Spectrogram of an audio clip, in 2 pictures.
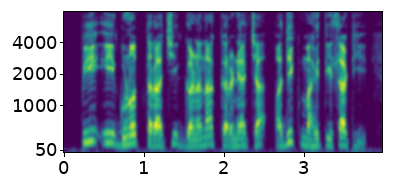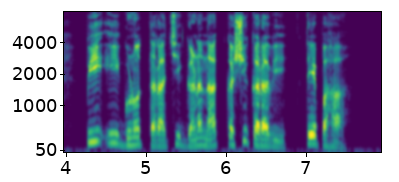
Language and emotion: Marathi, neutral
